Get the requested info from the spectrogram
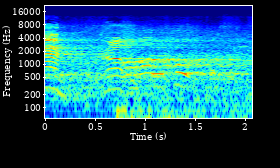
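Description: Men shouting in a sports hall: the end of a coach's call of "again!" right at the start, then other voices calling a little under a second in, over a brief low rumble.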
